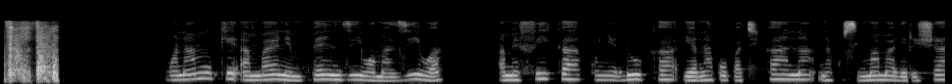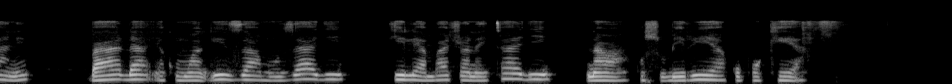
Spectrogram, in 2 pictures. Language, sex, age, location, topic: Swahili, female, 36-49, Dar es Salaam, finance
